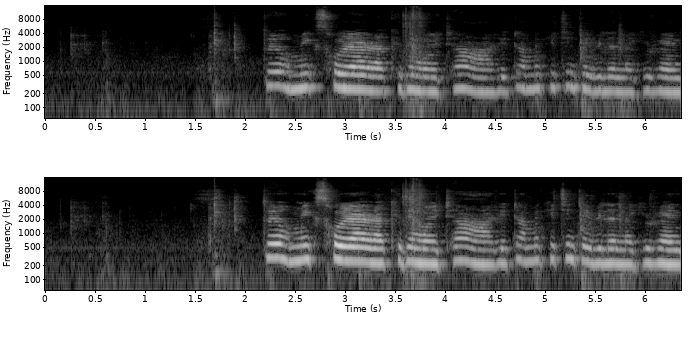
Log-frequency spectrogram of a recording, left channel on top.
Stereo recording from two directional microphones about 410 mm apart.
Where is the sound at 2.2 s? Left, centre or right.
Right.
